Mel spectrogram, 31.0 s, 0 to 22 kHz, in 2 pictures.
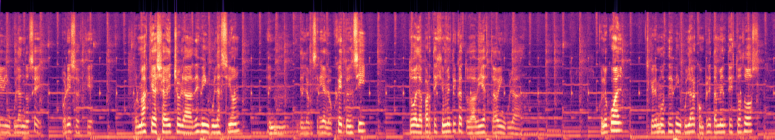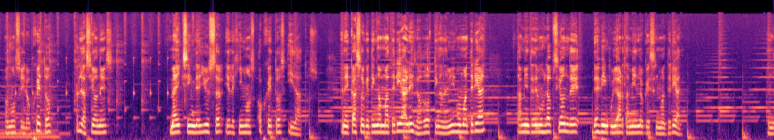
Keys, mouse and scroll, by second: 13.7 Tab, 14.7-15.9 drag, 26.0 click.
